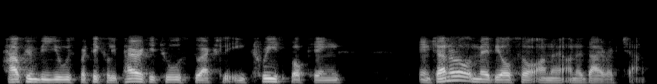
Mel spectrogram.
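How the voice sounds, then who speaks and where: A man from Switzerland moderating an online panel over a video call, relaxed and often repeating words while he finds his phrasing. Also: lowish voice, quick pace. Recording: tinny phone-like call audio.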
